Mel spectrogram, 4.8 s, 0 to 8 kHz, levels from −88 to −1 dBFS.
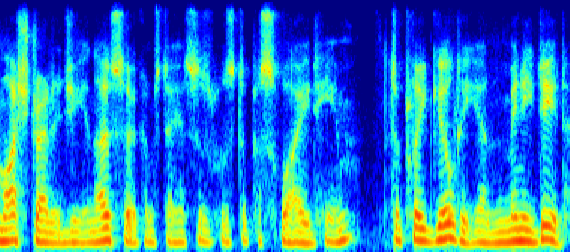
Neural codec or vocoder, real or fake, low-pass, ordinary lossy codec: none; real; 7.2 kHz; Opus, 32 kbps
